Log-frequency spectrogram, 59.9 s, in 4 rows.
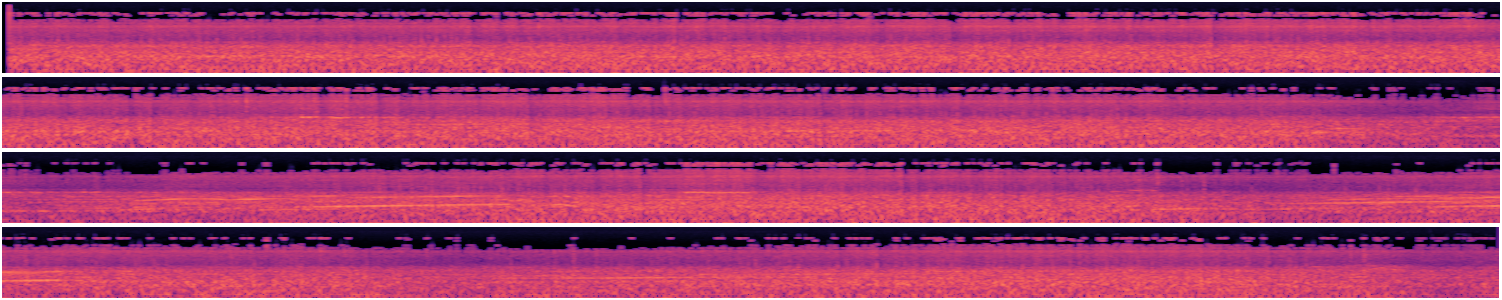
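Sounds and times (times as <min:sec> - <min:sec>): car engine running hard: 0:00.0 - 0:59.9
wind and road noise: 0:00.0 - 0:59.9.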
